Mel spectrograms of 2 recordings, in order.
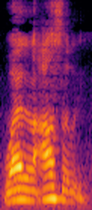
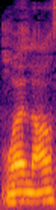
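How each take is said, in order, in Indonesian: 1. Ada vokal pendek yang sangat samar setelah r. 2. Kata ini berakhir pada r tanpa vokal. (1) "tapi sikit je kan" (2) "tu waqaf biasa, tak special"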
